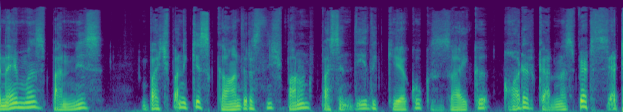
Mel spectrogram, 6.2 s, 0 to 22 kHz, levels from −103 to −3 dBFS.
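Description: Generation loss runs through the whole speech clip. The sound is swirly, smeared and hollow, with softened consonant attacks and nothing above 17 kHz. The likely cause is repeated lossy re-encoding, about seven passes, in a chain whose character points to AAC-LC at around 96 kbit/s. Each decode-and-encode cycle quantised the signal again on a shifted frame grid, so noise and spectral gaps piled up beyond what that bitrate alone would leave.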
